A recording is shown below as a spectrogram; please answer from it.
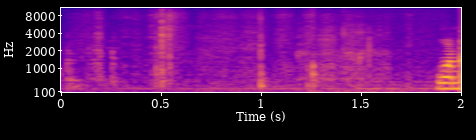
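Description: Paper pages rustling, with a few light clicks and taps, as a hardcover book is handled and laid against a slotted wooden book-folding marker.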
